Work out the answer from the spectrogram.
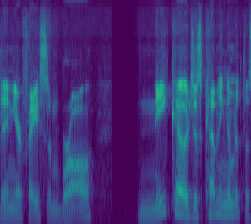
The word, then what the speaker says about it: Niko: Robo says we're pronouncing it wrong. It's Nico, just N-I-K-O, Nico. Nico? Is there no N? Well, Nico, Ni. That makes so much sense. Nico, Ni. Oh, Nikon was so stupid.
